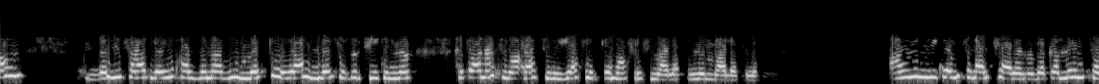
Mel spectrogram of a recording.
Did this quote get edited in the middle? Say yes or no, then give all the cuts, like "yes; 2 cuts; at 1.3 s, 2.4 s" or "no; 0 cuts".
yes; 1 cut; at 2.5 s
